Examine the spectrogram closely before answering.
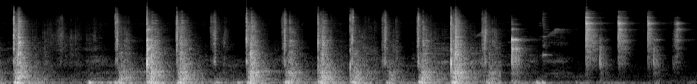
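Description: Stone pestle pounding Thai green curry paste in a heavy stone mortar: dull, regular thuds about two to three a second. About five seconds in these give way to lighter clinks with a ringing note, a metal utensil tapping a cooking pot.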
